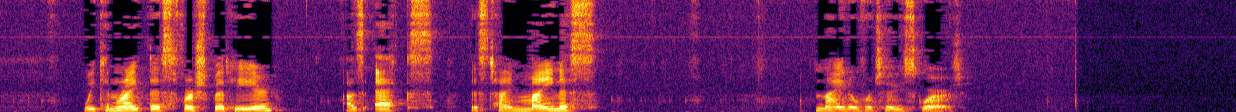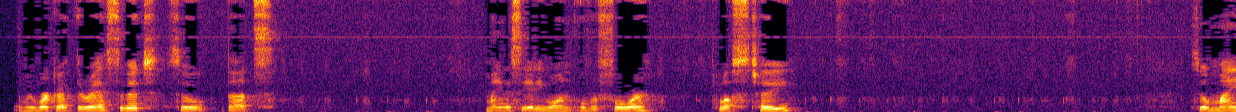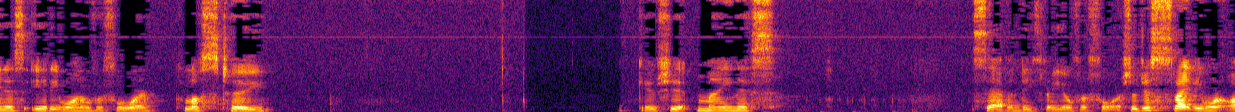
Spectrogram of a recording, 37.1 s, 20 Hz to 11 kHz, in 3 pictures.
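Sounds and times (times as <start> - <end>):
pen scratching on paper: 3.6 - 8.2, 14.6 - 23.8.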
